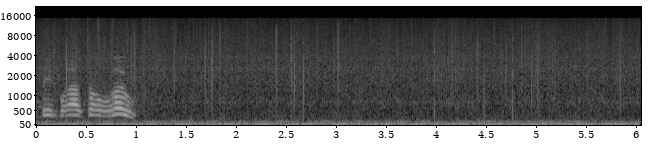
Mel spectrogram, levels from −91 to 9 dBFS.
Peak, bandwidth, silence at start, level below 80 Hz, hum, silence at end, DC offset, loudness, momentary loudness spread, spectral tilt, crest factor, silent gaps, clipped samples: -14 dBFS; 15 kHz; 0 s; -44 dBFS; none; 0 s; under 0.1%; -39 LUFS; 12 LU; -3.5 dB/octave; 22 dB; none; under 0.1%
